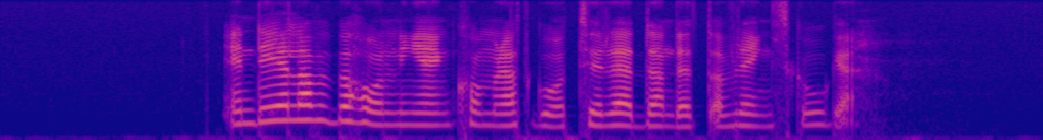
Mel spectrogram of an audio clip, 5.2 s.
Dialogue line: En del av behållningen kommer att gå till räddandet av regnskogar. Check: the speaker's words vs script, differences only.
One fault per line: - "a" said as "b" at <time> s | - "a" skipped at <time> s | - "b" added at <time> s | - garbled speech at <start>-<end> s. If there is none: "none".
none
